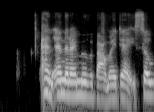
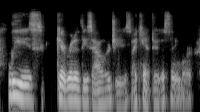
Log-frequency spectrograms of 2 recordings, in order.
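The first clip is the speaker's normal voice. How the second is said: weary plea; 4 semitones lower, 6 dB quieter than usual. Real, not acted. Weary plea inside prayer.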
